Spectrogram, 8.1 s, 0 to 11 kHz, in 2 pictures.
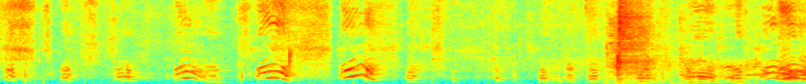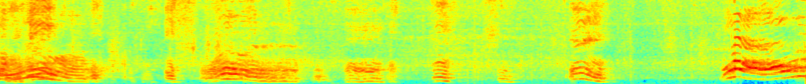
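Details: Twelve-day-old Labrador Retriever puppies from Angel's 2009 litter whimper and squeal in rising-and-falling, arching whines, several overlapping, with short yips between and a louder cry near the end.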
